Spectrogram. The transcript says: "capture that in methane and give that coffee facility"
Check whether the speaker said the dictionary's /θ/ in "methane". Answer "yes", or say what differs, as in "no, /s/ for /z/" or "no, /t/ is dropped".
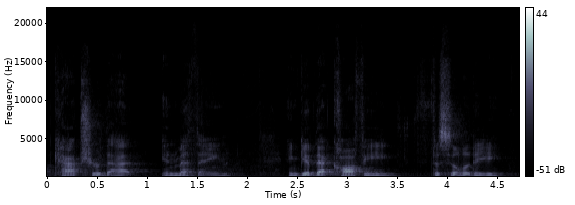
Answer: yes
